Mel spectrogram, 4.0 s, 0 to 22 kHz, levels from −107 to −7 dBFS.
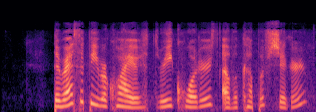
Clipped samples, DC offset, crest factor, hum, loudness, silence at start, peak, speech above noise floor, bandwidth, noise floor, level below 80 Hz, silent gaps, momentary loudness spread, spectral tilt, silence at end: under 0.1%; under 0.1%; 20 dB; none; -29 LUFS; 0.7 s; -10 dBFS; 44 dB; 10 kHz; -73 dBFS; -62 dBFS; none; 9 LU; -3.5 dB/octave; 0.1 s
